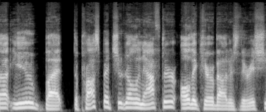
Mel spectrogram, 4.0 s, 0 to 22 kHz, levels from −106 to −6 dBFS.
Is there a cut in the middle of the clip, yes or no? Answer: no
